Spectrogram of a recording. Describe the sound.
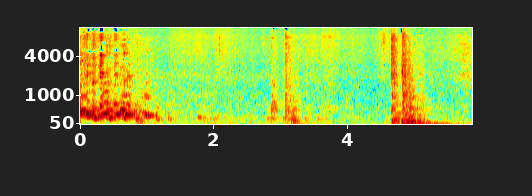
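A door shuts with a single heavy thud near the end, as a cat is put out, following a stretch of muffled chuckling and voices.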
